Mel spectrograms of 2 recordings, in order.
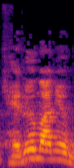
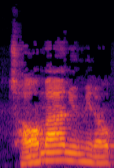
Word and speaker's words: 저마늄: 규소, 우리나라 이거 G는 여러분은 게르마늄 이렇게 불러왔던 건데 저마늄이라고 발음하시는 게 맞습니다.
